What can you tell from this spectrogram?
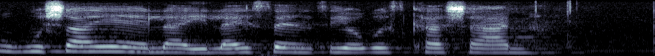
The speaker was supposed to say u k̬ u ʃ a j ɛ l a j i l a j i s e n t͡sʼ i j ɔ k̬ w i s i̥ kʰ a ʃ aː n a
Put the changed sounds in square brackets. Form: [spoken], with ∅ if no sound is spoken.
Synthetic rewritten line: u k̬ u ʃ a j ɛ l a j i l a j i s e n t͡sʼ i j ɔ k̬ w [e] s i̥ kʰ a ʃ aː n a

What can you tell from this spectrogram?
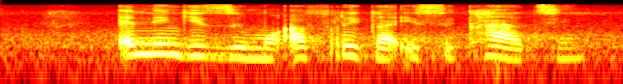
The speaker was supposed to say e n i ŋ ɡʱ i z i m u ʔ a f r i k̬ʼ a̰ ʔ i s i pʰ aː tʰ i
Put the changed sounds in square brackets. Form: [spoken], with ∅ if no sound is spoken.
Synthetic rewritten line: e n i ŋ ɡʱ i z i m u ʔ a f r i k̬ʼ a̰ ʔ i s i [kʰ] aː tʰ i

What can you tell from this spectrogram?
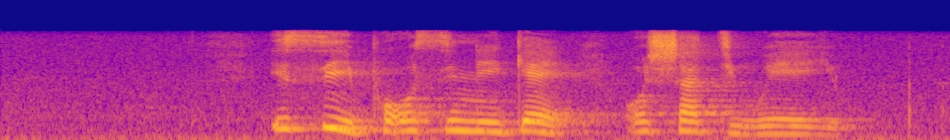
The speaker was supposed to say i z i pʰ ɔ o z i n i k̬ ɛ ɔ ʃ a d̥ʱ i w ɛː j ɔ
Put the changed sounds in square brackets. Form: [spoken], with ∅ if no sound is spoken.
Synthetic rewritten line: i [s] i pʰ ɔ o [s] i n i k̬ ɛ ɔ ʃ a d̥ʱ i w ɛː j ɔ

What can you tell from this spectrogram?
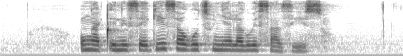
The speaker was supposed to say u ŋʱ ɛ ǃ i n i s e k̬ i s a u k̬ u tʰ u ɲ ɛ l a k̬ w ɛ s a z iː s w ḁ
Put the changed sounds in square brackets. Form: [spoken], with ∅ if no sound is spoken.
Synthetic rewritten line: u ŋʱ [a] ǃ i n i s e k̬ i s a u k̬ u tʰ u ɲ ɛ l a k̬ w ɛ s a z iː s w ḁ

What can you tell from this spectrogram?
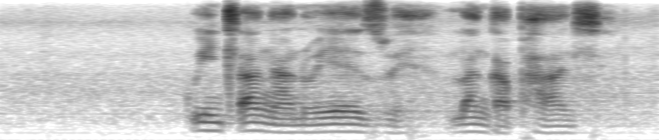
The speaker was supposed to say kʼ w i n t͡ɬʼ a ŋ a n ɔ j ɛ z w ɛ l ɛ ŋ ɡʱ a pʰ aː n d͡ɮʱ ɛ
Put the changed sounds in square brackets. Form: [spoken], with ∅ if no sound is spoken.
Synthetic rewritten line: kʼ w i n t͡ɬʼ a ŋ a n ɔ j ɛ z w ɛ l [a] ŋ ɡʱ a pʰ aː n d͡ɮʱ ɛ

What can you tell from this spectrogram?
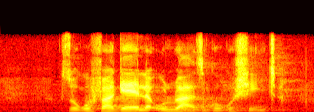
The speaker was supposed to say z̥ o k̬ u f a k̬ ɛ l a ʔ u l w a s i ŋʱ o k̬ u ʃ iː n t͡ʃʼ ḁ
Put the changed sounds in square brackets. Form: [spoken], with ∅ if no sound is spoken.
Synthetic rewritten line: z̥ o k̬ u f a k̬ ɛ l a ʔ u l w a [z] i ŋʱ o k̬ u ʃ iː n t͡ʃʼ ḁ

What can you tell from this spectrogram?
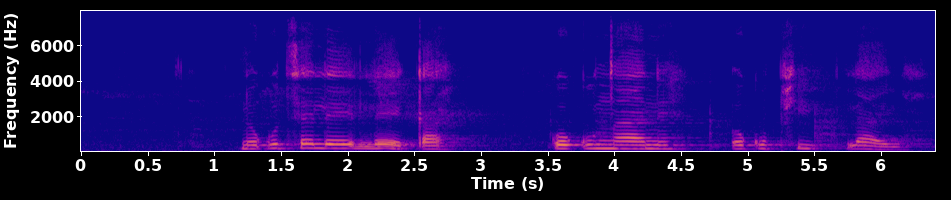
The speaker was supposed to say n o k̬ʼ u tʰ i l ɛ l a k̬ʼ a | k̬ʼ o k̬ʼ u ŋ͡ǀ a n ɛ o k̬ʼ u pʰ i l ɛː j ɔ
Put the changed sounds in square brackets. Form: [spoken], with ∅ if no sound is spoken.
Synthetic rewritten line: n o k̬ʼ u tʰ [ɛ] l ɛ l [ɛ] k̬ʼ a | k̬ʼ o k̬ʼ u ŋ͡ǀ a n ɛ o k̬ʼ u pʰ i l [aː] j ɔ

